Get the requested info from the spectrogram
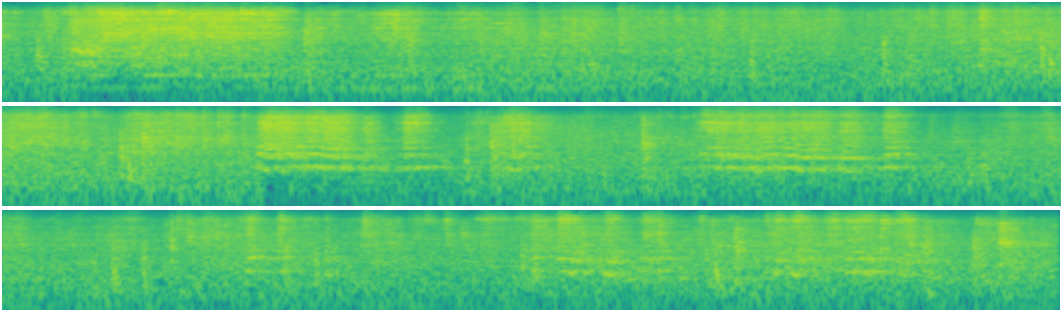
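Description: Freight train's covered hopper cars rolling past close by: wheels clacking over rail joints, with squeals breaking in now and then.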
